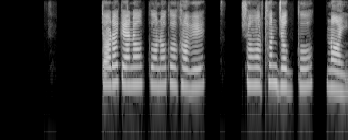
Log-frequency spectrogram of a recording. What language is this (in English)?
Bangla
